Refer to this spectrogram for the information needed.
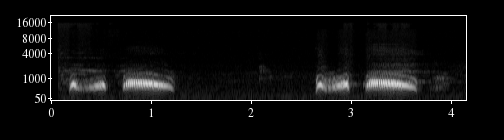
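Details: Spotted dove lure call used to provoke captive males and train newly caught birds to sing and fight. Two low cooing phrases about 2.4 seconds apart, each a short stuttering double note followed by a longer, drawn-out falling coo.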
